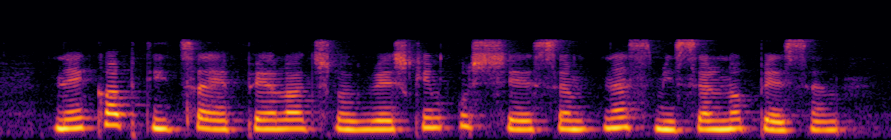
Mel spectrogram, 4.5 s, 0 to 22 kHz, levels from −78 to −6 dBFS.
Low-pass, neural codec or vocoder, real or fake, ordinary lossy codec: none; none; real; none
